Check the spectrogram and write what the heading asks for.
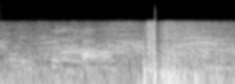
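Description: A single sharp bang from an aerial firework shell bursting, about one and a half seconds in, followed by a short low rumble.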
